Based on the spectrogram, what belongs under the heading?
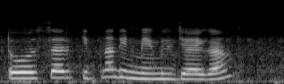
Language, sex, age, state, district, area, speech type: Urdu, female, 18-30, Bihar, Madhubani, rural, spontaneous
